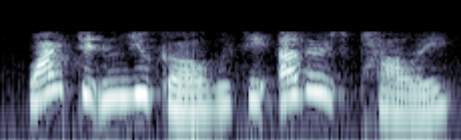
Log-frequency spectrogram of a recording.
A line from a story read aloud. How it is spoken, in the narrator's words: she asked kindly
